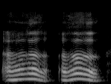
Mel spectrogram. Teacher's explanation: Aujourd'hui, on accepte aussi un R, hein, on dit un R guttural, hein, ici derrière dans la gorge, un peu comme en français, mais plus doux. Donc vraiment tout léger, rr, rr.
